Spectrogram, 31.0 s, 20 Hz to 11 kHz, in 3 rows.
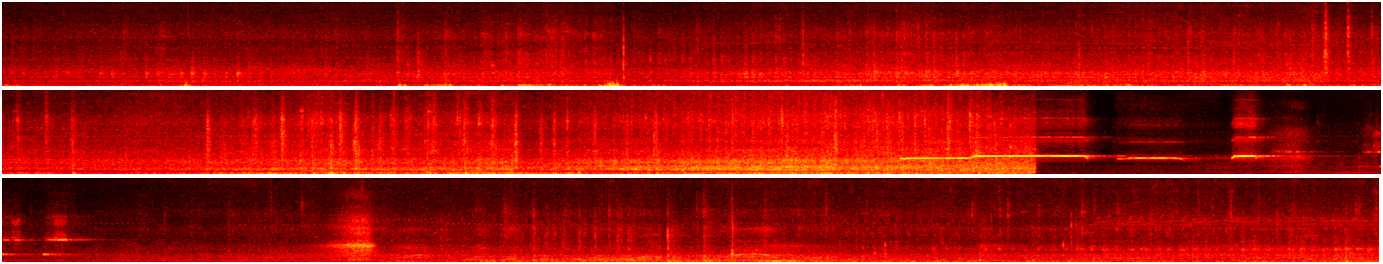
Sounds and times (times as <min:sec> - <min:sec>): Whistle: 0:17.0 - 0:21.6.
